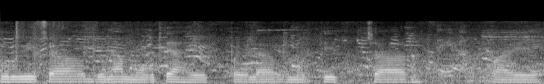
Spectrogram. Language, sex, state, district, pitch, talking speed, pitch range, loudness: Marathi, male, Maharashtra, Mumbai Suburban, 115 Hz, 75 wpm, 110-120 Hz, -15 LUFS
